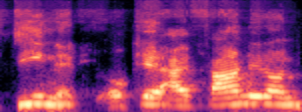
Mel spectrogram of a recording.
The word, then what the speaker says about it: denary: it that way that day that the proper pronunciation for it's for this word it's not deny it's denary.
